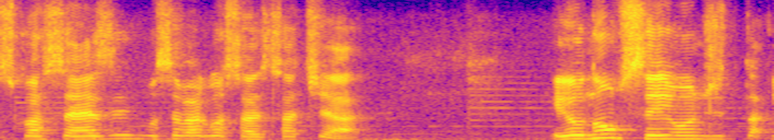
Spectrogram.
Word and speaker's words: Satya: Satya, é isso mesmo. Satya, confia.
